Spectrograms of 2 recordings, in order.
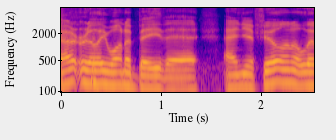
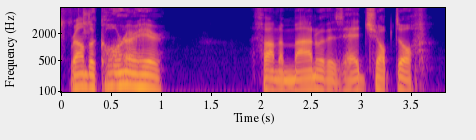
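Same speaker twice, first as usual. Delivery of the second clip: put-on Scottish accent, lower pitch; 4 semitones lower than usual. Retelling meeting the boss at a new job: imitating Angus, Scottish accent. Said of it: "big, burly Scottish dude".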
